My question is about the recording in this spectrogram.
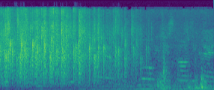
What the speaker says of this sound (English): I think a round of applause first.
